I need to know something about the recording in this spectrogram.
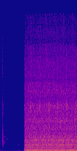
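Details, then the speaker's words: CM Valiant with newly installed aftermarket air conditioning, engine at idle with AC on: after start, smooth even idle with no knocking or whine; compressor barely audible, takes little load, running quietly and healthy. "someone tell me these compressors are noisy that's on that air comes running i can't hear that compressor going at all"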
